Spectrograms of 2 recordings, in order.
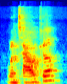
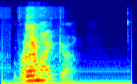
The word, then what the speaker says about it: Ratalaika: And so I actually did 2 games by Ratalka, or how do you ever pronounce the game dev? Ratalaika.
